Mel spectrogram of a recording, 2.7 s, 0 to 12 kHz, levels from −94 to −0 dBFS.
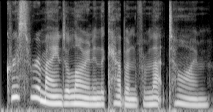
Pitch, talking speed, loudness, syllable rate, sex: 185 Hz, 200 wpm, -16 LUFS, 5.6 syllables/s, female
